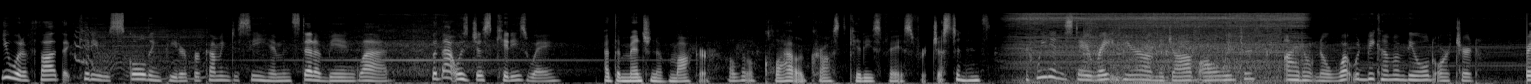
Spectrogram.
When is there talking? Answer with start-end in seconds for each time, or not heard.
0.0-15.2.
